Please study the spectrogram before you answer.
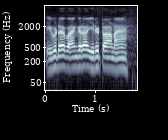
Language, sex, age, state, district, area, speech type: Malayalam, male, 60+, Kerala, Pathanamthitta, rural, read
